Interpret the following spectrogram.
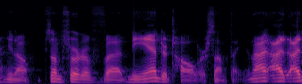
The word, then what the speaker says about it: Neanderthal: I don't believe that say that word again neanderthal is that how we're pronouncing it now yeah that's how it's pronounced really we've got to be no from behind the camera there I know but that is now the proper pronunciation believe it or not they changed the pronunciation yeah I don't know why or how but that did change master did this yeah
